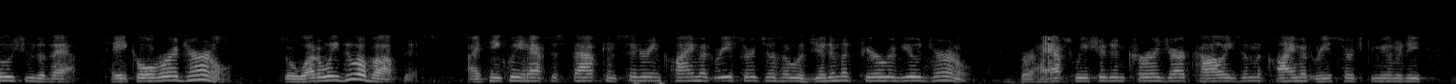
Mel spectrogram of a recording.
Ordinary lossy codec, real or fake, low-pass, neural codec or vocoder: AAC, 16 kbps; fake; 7.2 kHz; codec, 16 kHz, 4 kbps, FreqCodec, smaller model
